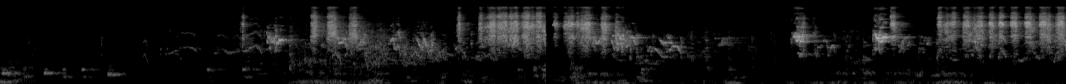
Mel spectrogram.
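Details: Budgies in the morning break out of near quiet into loud, dense, buzzy warbling. The long raspy bursts are interrupted by brief pauses, with a few soft low chirps at the start.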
